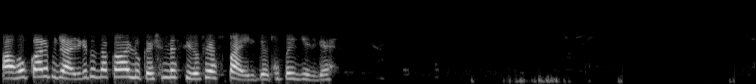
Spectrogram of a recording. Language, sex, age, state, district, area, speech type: Dogri, female, 18-30, Jammu and Kashmir, Samba, rural, conversation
